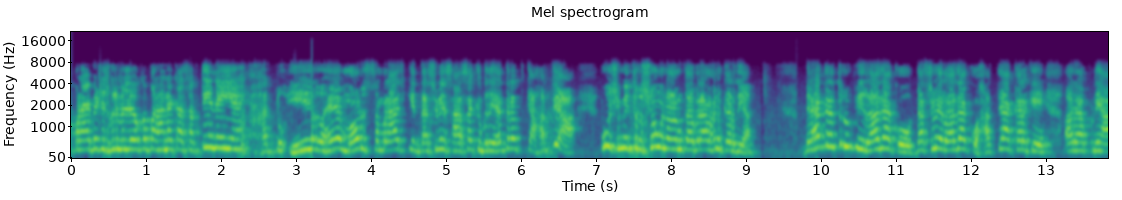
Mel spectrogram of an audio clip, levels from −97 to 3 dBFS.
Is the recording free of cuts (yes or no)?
no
